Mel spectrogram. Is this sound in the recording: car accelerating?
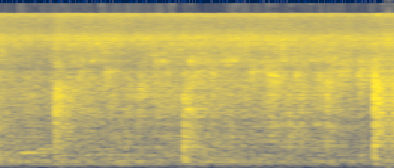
no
